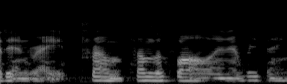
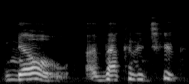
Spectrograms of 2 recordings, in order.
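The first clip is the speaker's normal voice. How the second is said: emphatic mock refusal, louder on no; retold exclaiming; 3 semitones higher, 5 dB louder than usual. Grumpy customer turns the manager down, retold exclaiming. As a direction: re-enact snapping a firm no. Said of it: "that's how loud I'm exclaiming".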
